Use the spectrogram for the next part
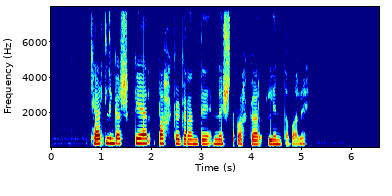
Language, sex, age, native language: Icelandic, female, 18-19, Icelandic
